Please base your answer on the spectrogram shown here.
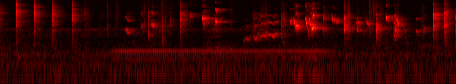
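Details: Happy budgies chirping: rapid dry clicks and ticks interspersed with soft warbling and a rising whistled note, quiet overall, with a low steady hum in the room.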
